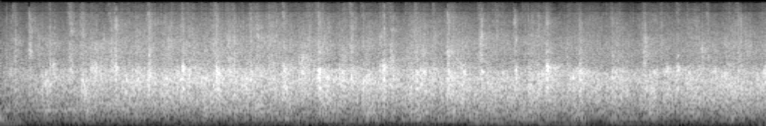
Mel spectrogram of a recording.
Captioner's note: applause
